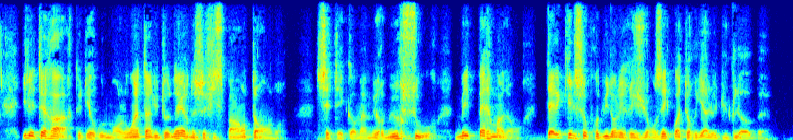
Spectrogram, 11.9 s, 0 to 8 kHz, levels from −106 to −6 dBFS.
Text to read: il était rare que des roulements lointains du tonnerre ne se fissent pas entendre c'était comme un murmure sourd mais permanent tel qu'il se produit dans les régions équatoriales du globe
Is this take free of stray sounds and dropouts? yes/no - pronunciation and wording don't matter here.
yes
